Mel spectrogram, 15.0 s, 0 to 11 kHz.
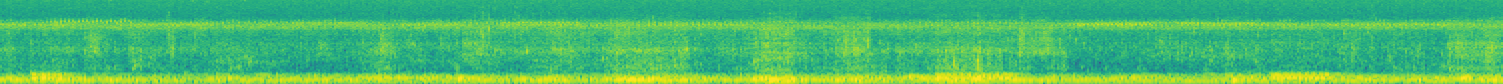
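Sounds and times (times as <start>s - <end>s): elephants rumbling: 3.7s - 10.6s.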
